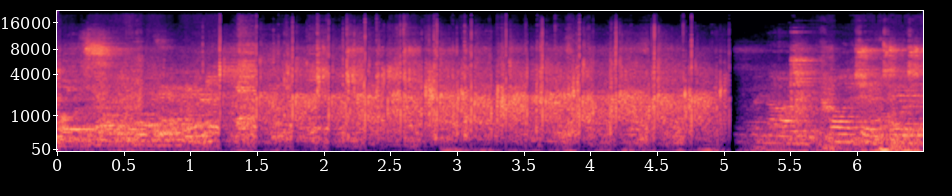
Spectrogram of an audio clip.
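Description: Audience at a peace symposium breaking into loud, dense applause that continues steadily, briefly dips, then resumes strongly close by.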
